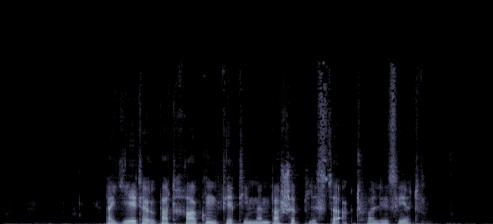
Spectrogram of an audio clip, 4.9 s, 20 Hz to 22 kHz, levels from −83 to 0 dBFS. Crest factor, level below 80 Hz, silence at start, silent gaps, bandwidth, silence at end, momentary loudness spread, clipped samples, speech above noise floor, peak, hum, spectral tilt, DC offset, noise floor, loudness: 20 dB; -52 dBFS; 0.65 s; none; 16.5 kHz; 0.45 s; 9 LU; under 0.1%; 29 dB; -16 dBFS; none; -5.5 dB/octave; under 0.1%; -64 dBFS; -35 LUFS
